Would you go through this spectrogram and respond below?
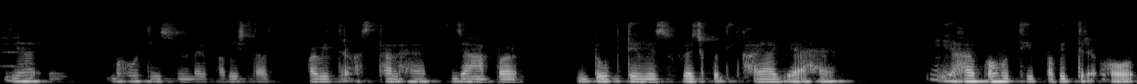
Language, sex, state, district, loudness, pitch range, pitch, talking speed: Hindi, male, Bihar, Saran, -27 LUFS, 125-135 Hz, 130 Hz, 130 wpm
